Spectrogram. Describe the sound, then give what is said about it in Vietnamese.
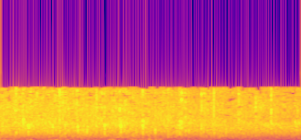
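A round of applause from a church audience: dense, continuous clapping that holds at a steady, fairly loud level for the whole span with no voices standing out. “Wow, hay quá, chúng ta cho một tràng pháo tay.”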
